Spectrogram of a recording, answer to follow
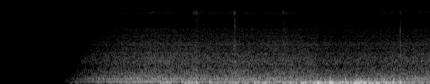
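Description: A pickup truck's engine idling with a steady low hum, under wind buffeting the microphone. The sound fades in less than a second in.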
